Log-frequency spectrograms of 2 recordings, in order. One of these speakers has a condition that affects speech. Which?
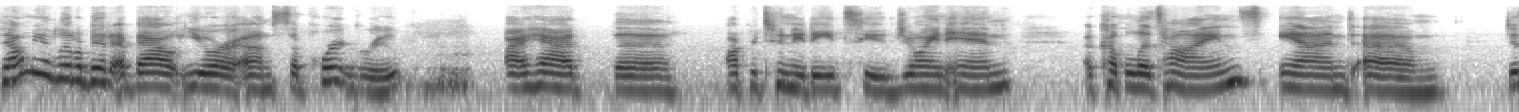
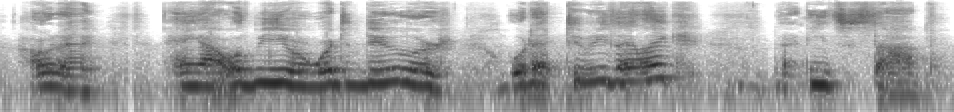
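The second: cerebral palsy; physical disability; voice audibly affected.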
